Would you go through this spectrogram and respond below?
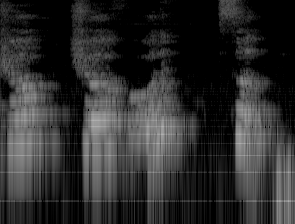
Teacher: ऐसे वर्ण जो अघोष भी हैं, ऊष्म भी हैं और महाप्राण भी हैं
